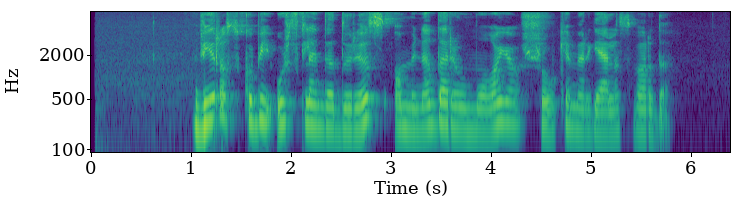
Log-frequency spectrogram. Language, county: Lithuanian, Telšiai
